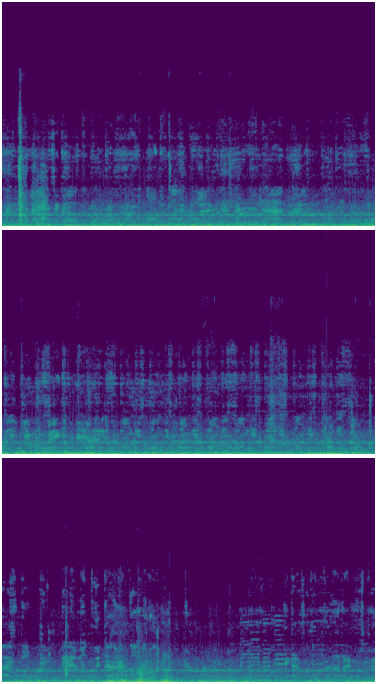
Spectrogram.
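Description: Car cabin noise while driving slowly on a snow-covered road: a steady low rumble of engine and tyres, swelling briefly twice in the second half.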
